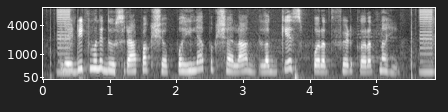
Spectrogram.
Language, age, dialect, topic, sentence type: Marathi, 18-24, Varhadi, banking, statement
